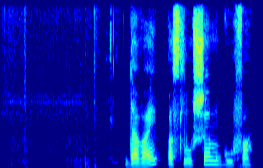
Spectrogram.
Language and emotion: Russian, neutral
